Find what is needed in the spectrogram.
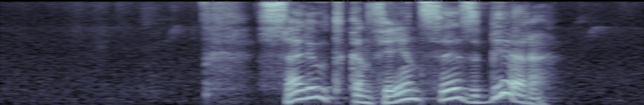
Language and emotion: Russian, positive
